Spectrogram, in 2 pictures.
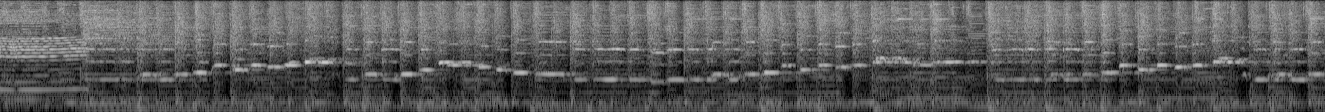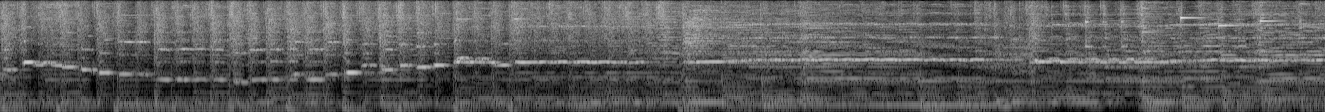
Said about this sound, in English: So come on, I'm a whistler. I have a pipe and a drum to play. Get ready for the whistler. I whistle along on the seventh day.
